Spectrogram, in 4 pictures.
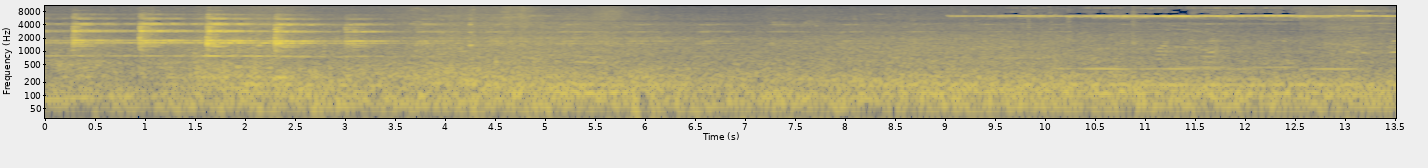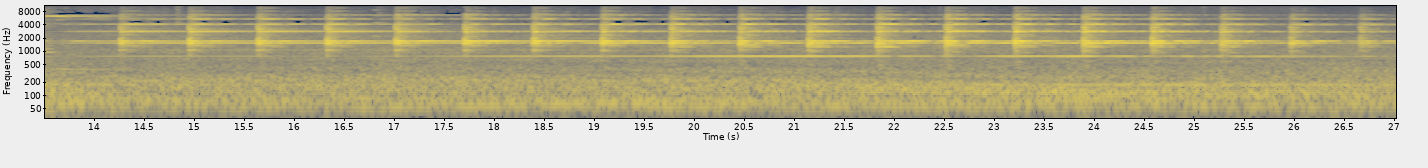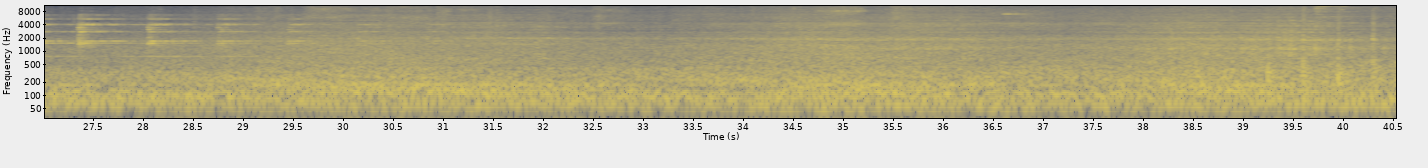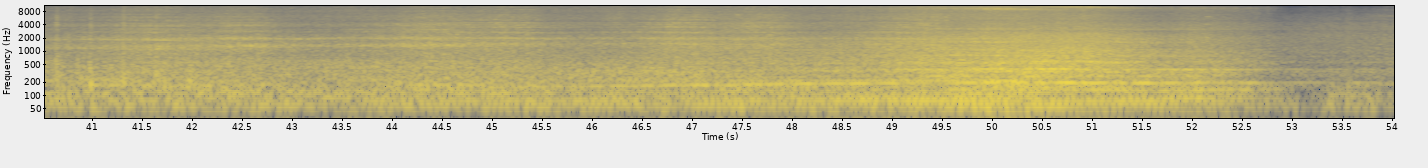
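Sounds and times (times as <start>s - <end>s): bell ringing: 0.0s - 4.2s, 13.7s - 30.4s
train cars rumbling past: 0.0s - 54.0s.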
